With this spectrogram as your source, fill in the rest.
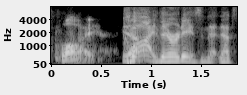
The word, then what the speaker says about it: Klay: is pretty cool everyone say hello to phil clay how are you phil i'm doing well doing very well uh i'm still applying actually what's this it's pronounced cly there it is and that's the first correction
